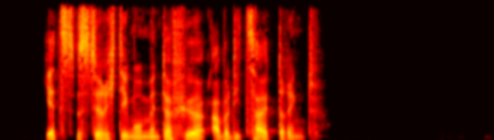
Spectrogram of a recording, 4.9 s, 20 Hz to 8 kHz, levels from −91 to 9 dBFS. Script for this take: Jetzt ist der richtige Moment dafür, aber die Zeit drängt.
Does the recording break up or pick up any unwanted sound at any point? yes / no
no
